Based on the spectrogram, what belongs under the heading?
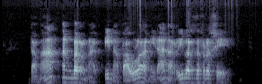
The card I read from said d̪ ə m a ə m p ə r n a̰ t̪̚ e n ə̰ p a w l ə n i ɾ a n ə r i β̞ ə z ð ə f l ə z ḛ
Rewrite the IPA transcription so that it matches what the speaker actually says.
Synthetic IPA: d̪ ə m a ə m b ə r n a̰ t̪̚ i n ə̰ p a w l əː n i ɾ a n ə r i β̞ ə z ð ə f ɾ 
